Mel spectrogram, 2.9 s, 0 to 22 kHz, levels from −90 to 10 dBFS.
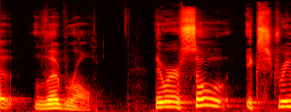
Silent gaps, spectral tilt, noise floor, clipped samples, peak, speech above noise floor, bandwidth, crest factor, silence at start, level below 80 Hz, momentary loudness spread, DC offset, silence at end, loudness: none; -4 dB/octave; -60 dBFS; under 0.1%; -6 dBFS; 37 dB; over 20 kHz; 18 dB; 0 s; -60 dBFS; 13 LU; under 0.1%; 0 s; -21 LUFS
